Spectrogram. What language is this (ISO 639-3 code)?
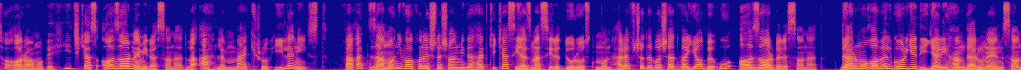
fas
